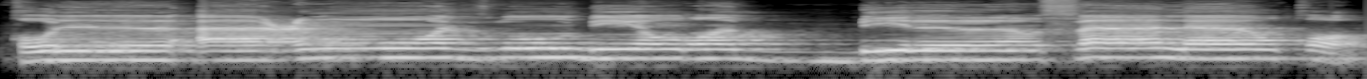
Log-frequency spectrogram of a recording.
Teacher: Karena huruf qaf ini dia memantul, maka pantulannya juga tebal. Qa juga pantulannya, bukan ke.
